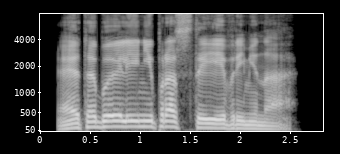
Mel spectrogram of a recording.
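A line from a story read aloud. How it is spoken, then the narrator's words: Sigh. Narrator (Russian): вздохнул Разумовский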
